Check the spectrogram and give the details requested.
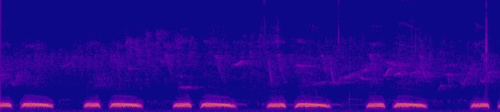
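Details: Spotted dove with a decoy bird during lure trapping in Thailand, both birds fierce; low hoarse coos in short-long pairs, repeated steadily about once a second over a quiet background.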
